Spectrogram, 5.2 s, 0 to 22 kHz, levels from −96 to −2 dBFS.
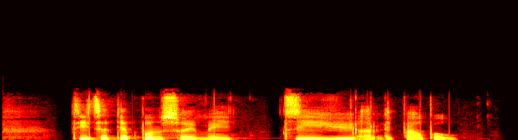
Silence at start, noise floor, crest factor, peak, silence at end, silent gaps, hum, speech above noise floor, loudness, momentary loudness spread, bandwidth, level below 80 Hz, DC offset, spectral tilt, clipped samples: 0.05 s; -68 dBFS; 18 dB; -2 dBFS; 0.6 s; none; none; 51 dB; -18 LUFS; 11 LU; 8 kHz; -60 dBFS; under 0.1%; -3.5 dB/octave; under 0.1%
